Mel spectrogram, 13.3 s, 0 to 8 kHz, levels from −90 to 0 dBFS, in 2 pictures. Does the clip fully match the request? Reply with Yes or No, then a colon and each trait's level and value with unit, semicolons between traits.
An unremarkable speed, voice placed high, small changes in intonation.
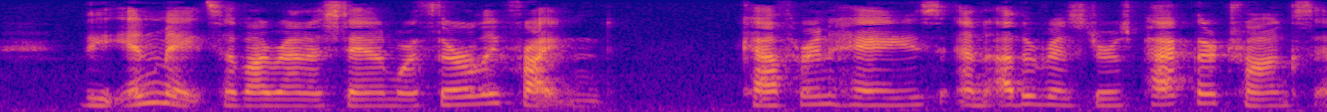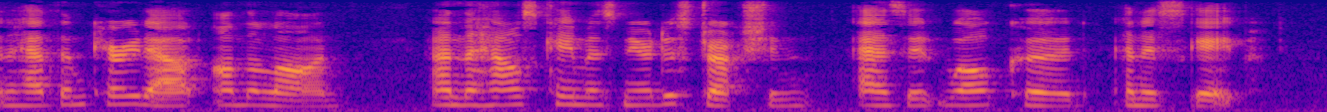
Yes: average, 165 wpm; high, 195 Hz; narrow, 2.2 semitones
